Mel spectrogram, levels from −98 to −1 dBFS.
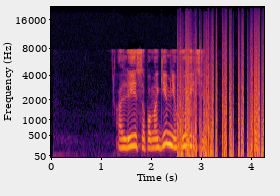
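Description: From 2.53 s to the end of the clip, the speech is broken by loose connector crackle. A worn or dirty contact is making and breaking as it moves. Each break chops the signal, and any DC on the line adds pops. It sounds like irregular scratching and crackle.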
